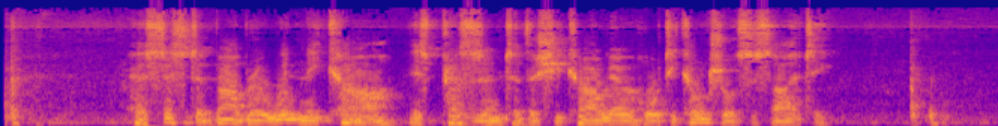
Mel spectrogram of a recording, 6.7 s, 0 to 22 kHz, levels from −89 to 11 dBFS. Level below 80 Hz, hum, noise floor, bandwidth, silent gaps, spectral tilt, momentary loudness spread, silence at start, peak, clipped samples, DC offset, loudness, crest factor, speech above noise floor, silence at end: -40 dBFS; none; -33 dBFS; over 20 kHz; none; -3 dB/octave; 19 LU; 0 s; 0 dBFS; under 0.1%; under 0.1%; -10 LUFS; 12 dB; 21 dB; 0.1 s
